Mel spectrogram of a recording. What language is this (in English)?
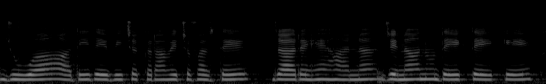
Punjabi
